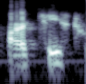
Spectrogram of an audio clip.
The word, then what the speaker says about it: artiste: the word artist was properly pronounced as it is in his home country of wherever he's from. Um, and so he wants to be, have it pronounced as what? um, artiste would be uh, would be suffice.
